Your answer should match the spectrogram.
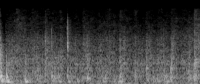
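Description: Steady rumble of a moving railway carriage from inside the compartment, with small rattles and clicks and a sharp knock right at the start.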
